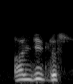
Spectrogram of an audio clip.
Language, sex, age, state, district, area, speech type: Punjabi, male, 18-30, Punjab, Muktsar, urban, conversation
